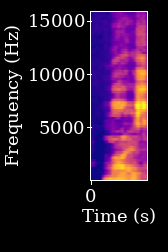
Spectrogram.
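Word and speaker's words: Murrells: how to pronounce it we often say Merl like Pearl because of the closeness and um the phonetic sound of that but you know it I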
